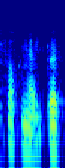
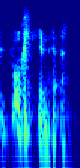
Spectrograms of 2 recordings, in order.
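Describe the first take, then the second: First: Embarrassed mutter. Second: Whispered curse. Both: Real, not acted. Embarrassed at the Reggie slip.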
